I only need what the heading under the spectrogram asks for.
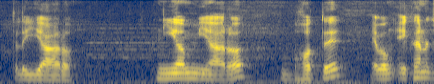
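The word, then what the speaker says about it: নিয়ম্যারভতে: এখন এই যে জফলা আছে, এই জফলার উচ্চারণটা কার মতো হবে? ইয়র মতো হবে। তাহলে ইয়র সাথে আকার এবং হচ্ছে র, তাহলে ইয়ার, নিয়ম ইয়ার ভতে।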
